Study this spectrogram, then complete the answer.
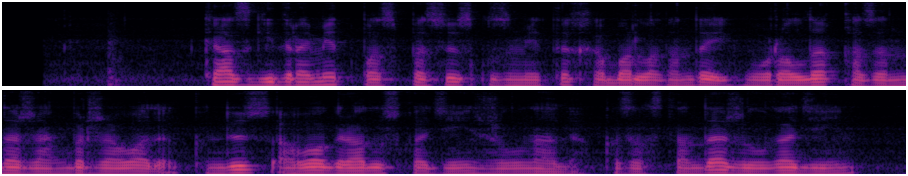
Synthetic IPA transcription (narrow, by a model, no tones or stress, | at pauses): kʰazɡʲijd̪ramʲet̪̚bɑspɑsɵzqʰəzme̞t̪ɪχɑbɑɾlˠɑʁɑnd̪ɑjwo̞ɾɑlˠd̪ɑqʰɑzɑnd̪ɑʒɑɴbəɾʒɑwɑd̪ə̰kʲʰʏnd̪ɪzɑ̰wɑɡrad̪usqɑd̪e̞jɪnʒəlˠənɑd̪əqʰɑzɑqst̪ɑnd̪ɑʒəlˠʁɑd̪e̞jɪn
